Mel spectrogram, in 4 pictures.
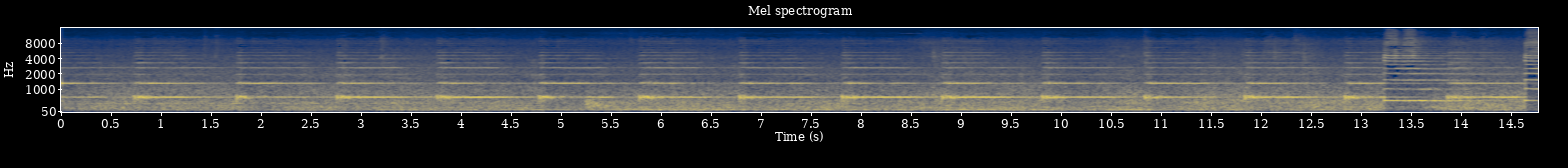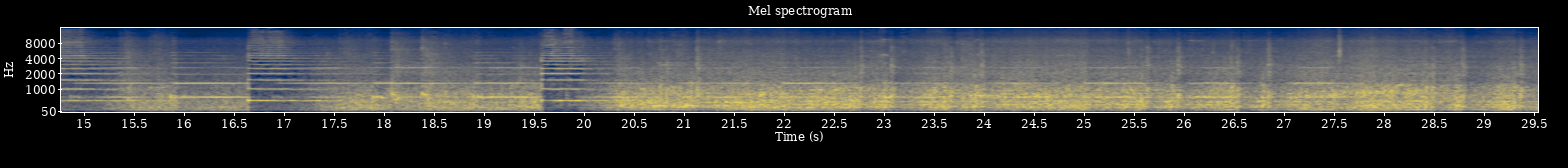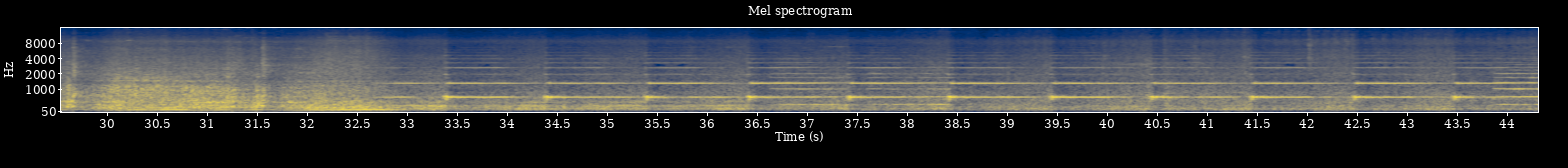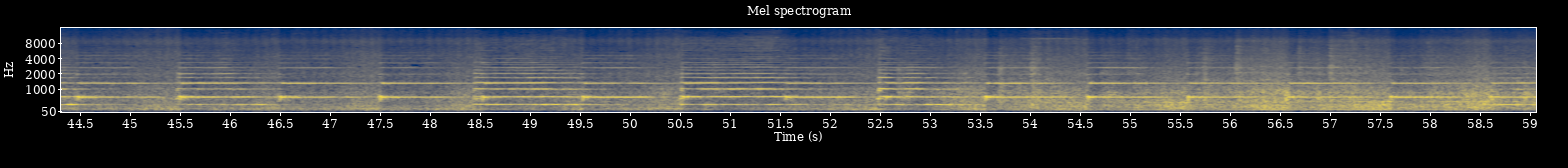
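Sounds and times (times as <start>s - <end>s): lower warning tone: 0.0s - 28.4s, 32.6s - 59.0s
train passing with wheel clatter: 0.0s - 59.0s
pulsing warning tone: 15.4s - 28.4s, 32.7s - 45.8s, 51.6s - 59.0s.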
